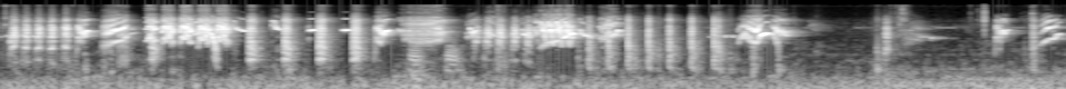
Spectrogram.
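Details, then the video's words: Rapid Javan myna song of isian fill-in notes, recorded as masteran material: a dense run of sharp clicks, harsh buzzy squawks and twisting whistles, then a few sparse chirps after a lull. "KICAUAN JALAK SUPER MANTAP"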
